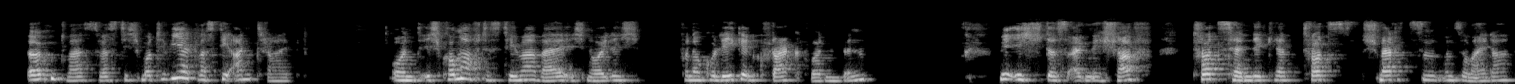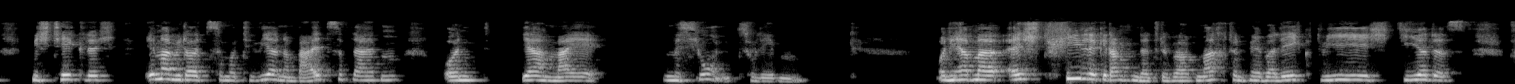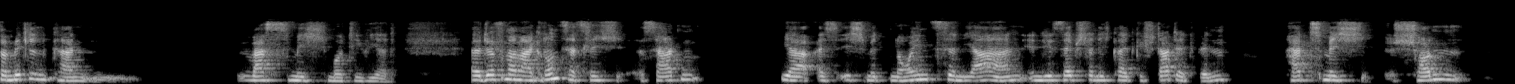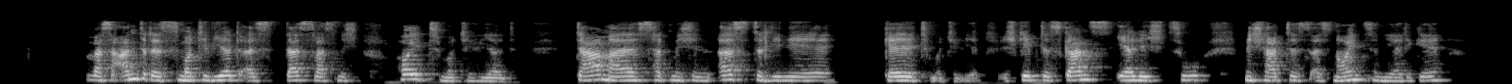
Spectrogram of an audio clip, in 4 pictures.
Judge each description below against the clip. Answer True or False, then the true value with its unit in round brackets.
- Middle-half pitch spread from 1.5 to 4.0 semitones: True (2.9 semitones)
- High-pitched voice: True (195 Hz)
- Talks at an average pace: False (115 wpm)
